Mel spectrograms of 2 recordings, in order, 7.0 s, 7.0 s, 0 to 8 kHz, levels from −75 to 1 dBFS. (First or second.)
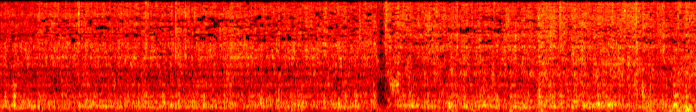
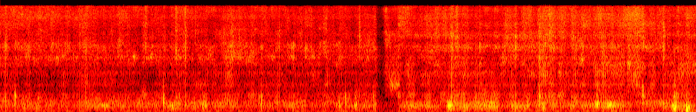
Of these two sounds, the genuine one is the first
